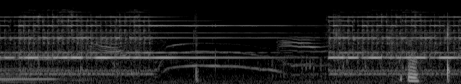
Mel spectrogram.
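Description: A telephone rings loudly, with a long buzzing ring, a short pause with a few gliding tones, then a second ring. No one speaks.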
